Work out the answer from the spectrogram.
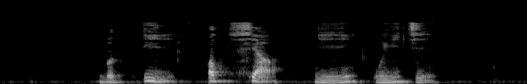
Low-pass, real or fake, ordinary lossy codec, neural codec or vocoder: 7.2 kHz; fake; MP3, 32 kbps; codec, 16 kHz, 16 kbps, FreqCodec, smaller model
